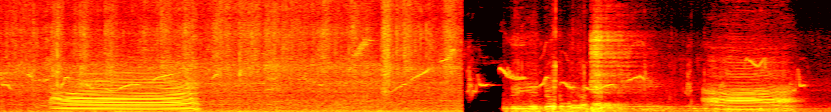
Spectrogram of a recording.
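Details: Tame cattle being herded in the afternoon, a fat cow calling a female: a long loud harmonic moo of about a second and a half, then a shorter moo later, with chirping birds and rustling throughout.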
